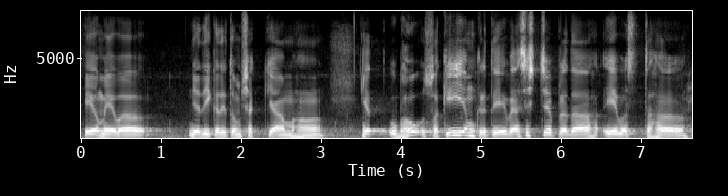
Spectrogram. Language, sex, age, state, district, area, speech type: Sanskrit, male, 18-30, Rajasthan, Jodhpur, urban, spontaneous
